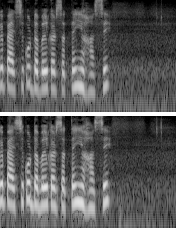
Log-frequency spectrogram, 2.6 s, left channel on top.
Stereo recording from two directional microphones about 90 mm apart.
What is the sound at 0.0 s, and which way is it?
Speech, 35° right (ahead or behind).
